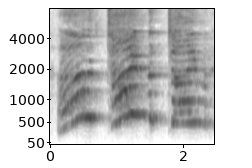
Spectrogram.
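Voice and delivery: high, loud, slow wail at the timer; hammed-up panicked cry; mock panic. Real, not acted. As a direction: shriek in comic alarm at the clock.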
